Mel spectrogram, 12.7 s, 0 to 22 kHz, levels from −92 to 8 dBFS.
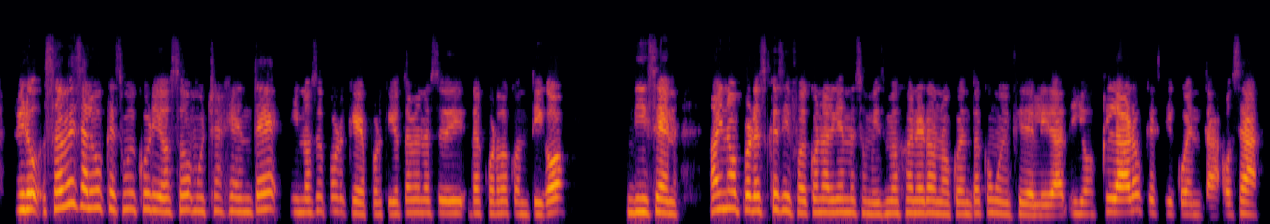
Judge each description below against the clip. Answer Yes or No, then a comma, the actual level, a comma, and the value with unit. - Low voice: No, high, 225 Hz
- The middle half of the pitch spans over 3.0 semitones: Yes, average, 3.5 semitones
